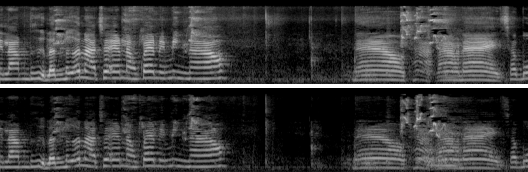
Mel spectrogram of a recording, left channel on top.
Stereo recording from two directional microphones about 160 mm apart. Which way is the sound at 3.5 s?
15° left (ahead or behind).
